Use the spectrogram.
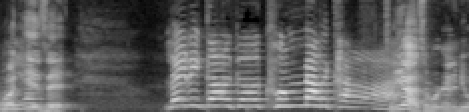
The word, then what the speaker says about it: Chromatica: Lady Gaga, Chromatica.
